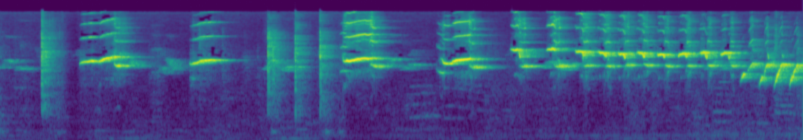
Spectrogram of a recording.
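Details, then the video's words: Murai batu (white-rumped shama) kretekan and tembakan song meant to provoke rival shamas: short whistled notes and clicks, building into a fast, sustained rattling trill toward the end. "Kretekan Dan Tembakan Murai Batu Memancing Emosi Murai Langsung Gacor"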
